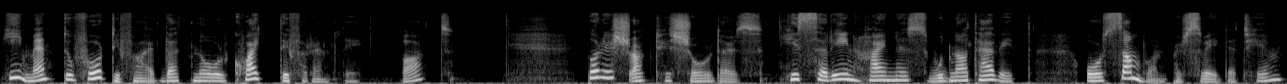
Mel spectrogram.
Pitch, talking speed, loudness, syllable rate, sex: 185 Hz, 110 wpm, -19 LUFS, 4.0 syllables/s, female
